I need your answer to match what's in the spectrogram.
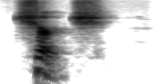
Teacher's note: Mucha gente pronuncia mal esta palabra porque quieren pronunciar la u como una u en español. U, así no se pronuncia, no es church, tampoco es church, sino church.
